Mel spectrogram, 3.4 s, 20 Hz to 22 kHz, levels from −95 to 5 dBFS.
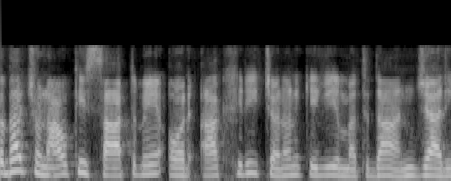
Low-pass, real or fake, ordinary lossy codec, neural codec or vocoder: none; fake; none; codec, 16 kHz, 1.1 kbps, Voila-Tokenizer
